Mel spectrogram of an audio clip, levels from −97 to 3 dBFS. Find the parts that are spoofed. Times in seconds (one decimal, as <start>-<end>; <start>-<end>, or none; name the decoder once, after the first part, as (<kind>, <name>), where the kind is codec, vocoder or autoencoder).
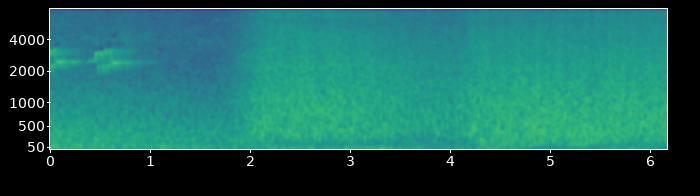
2.9-3.5 (vocoder, BigVGAN v2)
